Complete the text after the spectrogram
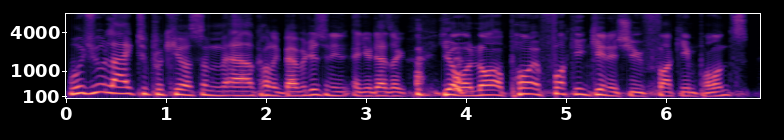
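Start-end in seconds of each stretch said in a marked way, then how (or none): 0.0-2.6 mock-posh, camp British accent. 3.7-6.8 put-on rough working-class British accent, dragged out; working-class yob accent. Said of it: "has a working class yob accent".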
